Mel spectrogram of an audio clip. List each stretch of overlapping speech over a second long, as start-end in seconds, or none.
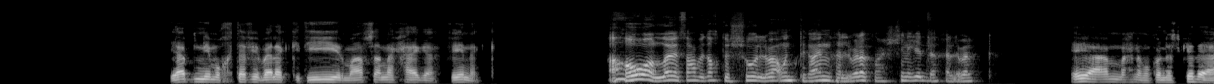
none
